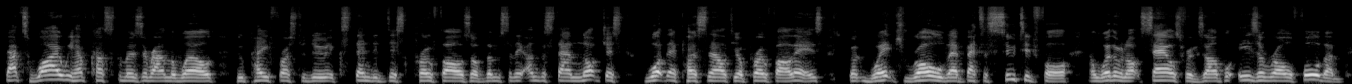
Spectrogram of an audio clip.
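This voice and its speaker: An English business coach gives an online masterclass from his computer while sharing his screen, speaking in an emphatic, motivational way. His mellow voice is a little high and a little fast, with hardly any pauses.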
